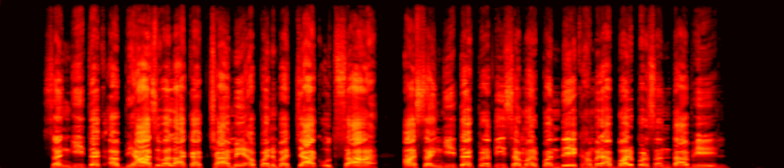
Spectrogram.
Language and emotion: Maithili, happy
